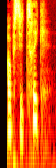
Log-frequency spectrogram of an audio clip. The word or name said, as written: obstetrik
